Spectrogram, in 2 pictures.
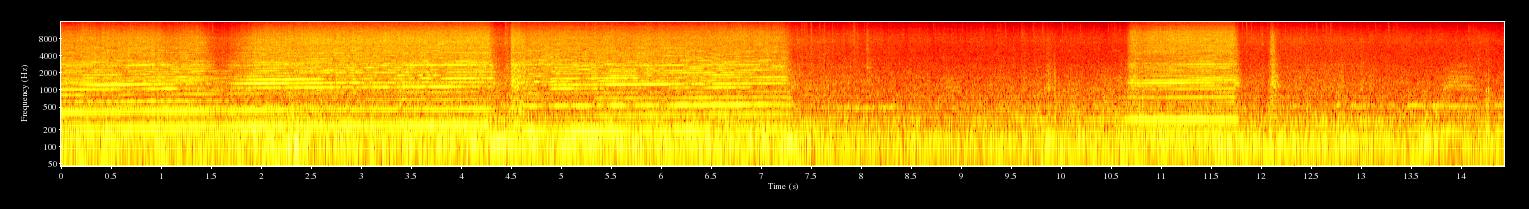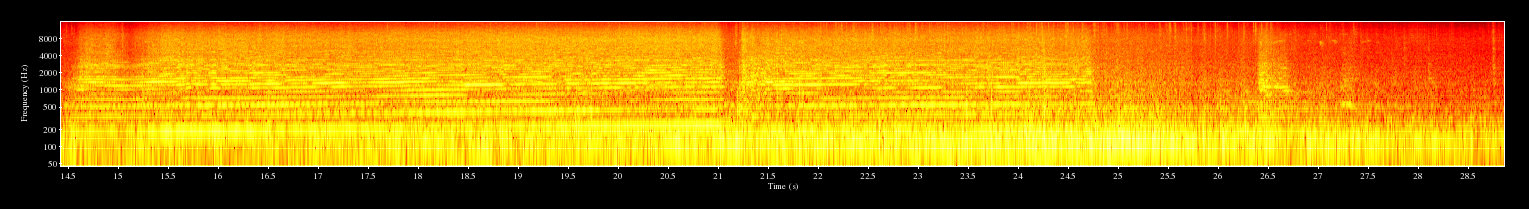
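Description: Mazda Miata race car's four-cylinder engine heard from inside the cockpit at racing speed, its pitch climbing under hard acceleration and breaking off and dropping at each gear change or lift for braking, several times over.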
